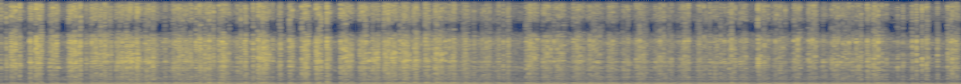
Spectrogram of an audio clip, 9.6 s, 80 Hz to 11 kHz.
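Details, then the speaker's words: Early-1940s Chevy 216 inline-six, out of a vehicle 40+ years, run with ether assist: deep, steady rumble rising and falling smoothly with revs, no knocks or misses; it started and runs. "oh that's just incredible you guys sorry I gotta admit I am absolutely speechless that that junk started"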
